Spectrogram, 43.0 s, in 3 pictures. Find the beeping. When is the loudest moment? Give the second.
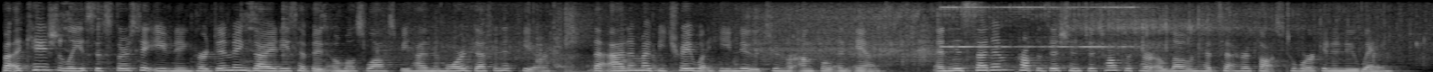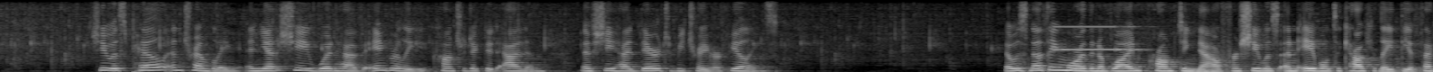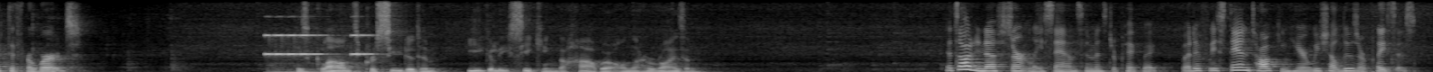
32 s.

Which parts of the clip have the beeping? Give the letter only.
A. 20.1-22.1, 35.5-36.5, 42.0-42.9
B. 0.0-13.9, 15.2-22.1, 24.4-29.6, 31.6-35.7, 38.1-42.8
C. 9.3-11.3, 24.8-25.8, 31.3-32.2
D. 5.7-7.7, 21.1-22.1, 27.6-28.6
C.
